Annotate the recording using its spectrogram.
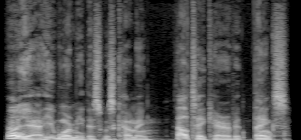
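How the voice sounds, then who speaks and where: An actor playing a grumpy, bossy middle-aged storm-chasing professor in a video game, with an American accent and a brusque, sarcastic, exasperated manner. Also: male voice, a bass voice, expressive, brisk, no echo, clean studio sound. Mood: brusque, businesslike. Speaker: video game character, research team leader.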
